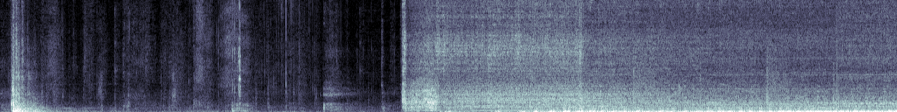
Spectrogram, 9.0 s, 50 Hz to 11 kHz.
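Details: Nissan Skyline R31, sat for years, revived after fuel pump cleaning, new filters and jerry-rigged alternator exciter relay wiring: quiet cranking and clicks, catches at about four seconds, settles into steady, slightly lumpy idle, possibly tune or cam.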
